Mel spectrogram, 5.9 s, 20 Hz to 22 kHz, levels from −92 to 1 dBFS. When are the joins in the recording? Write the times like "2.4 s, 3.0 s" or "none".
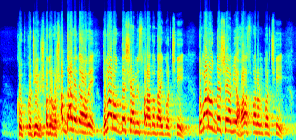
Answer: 1.9 s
